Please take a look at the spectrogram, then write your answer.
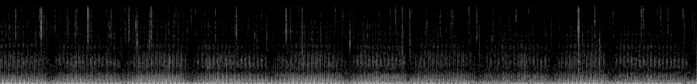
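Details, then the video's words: A cat's low, buzzing purr rises and falls in even breathing cycles, while a cozy fire adds bright irregular pops and crackles on top. "Purring Cat with Cozy Crackling Fireplace Sound"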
